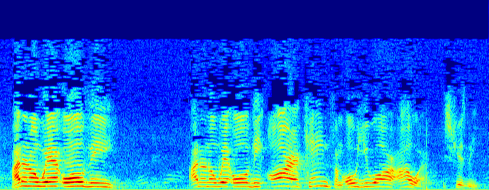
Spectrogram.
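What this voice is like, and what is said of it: New York accent. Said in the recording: “That's my New York accent.”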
